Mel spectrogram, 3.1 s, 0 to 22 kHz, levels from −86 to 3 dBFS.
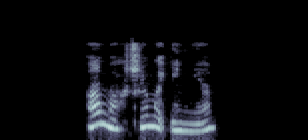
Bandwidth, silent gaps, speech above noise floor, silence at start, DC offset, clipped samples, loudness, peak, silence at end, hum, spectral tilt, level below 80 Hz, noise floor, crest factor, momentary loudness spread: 7.6 kHz; none; over 69 dB; 0.85 s; under 0.1%; under 0.1%; -21 LUFS; -4 dBFS; 0.9 s; none; -4 dB/octave; -66 dBFS; under -90 dBFS; 20 dB; 13 LU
